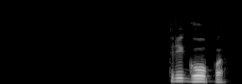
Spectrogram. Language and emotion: Russian, neutral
